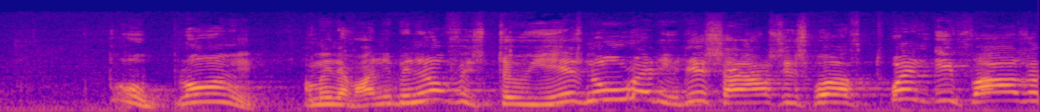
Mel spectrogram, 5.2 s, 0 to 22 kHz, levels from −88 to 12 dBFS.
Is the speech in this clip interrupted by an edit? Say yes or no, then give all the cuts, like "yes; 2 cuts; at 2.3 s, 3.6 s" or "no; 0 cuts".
no; 0 cuts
